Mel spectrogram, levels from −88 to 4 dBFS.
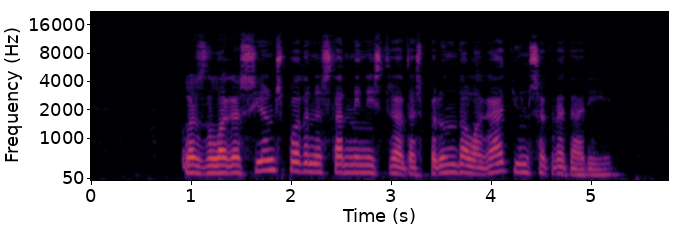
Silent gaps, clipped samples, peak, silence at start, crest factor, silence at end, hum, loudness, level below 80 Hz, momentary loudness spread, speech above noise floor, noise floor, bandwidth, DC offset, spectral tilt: none; under 0.1%; -24 dBFS; 0.9 s; 16 dB; 0.5 s; none; -40 LUFS; -78 dBFS; 8 LU; 39 dB; -80 dBFS; 13.5 kHz; under 0.1%; -3.5 dB/octave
